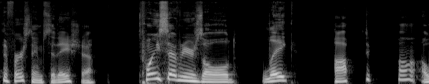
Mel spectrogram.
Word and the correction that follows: Hopatcong: Ooh, I'm not saying that right. Lake Hopatcong.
